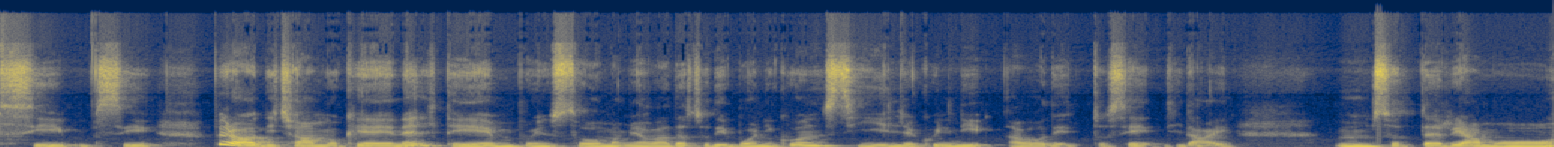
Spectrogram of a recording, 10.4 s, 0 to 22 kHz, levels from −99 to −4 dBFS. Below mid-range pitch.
No: medium, 185 Hz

